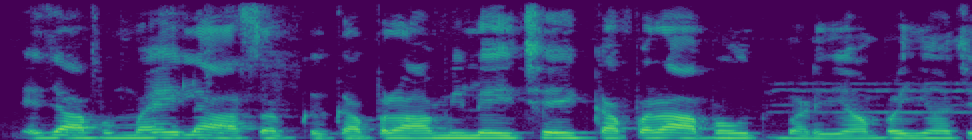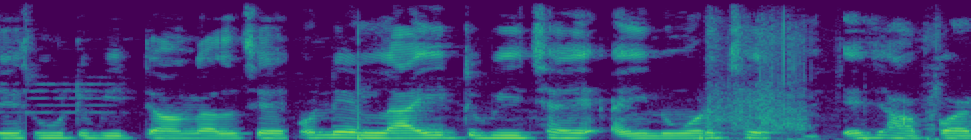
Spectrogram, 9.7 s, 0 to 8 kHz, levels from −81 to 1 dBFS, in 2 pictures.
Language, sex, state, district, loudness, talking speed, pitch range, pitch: Maithili, male, Bihar, Begusarai, -22 LUFS, 150 wpm, 135-145 Hz, 140 Hz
